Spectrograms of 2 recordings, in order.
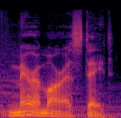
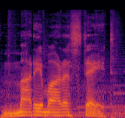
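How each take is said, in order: First: The name is said with an English pronunciation. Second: The name is said with a Spanish pronunciation. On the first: "it can be anglicized as" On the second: "That's my attempt at the Spanish pronunciation"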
